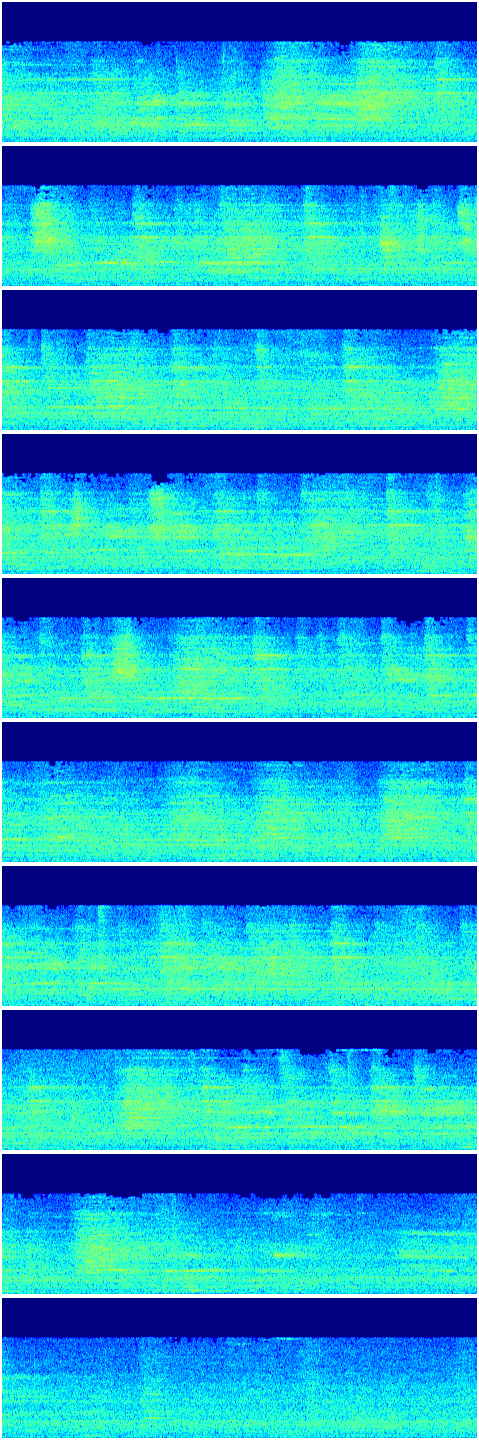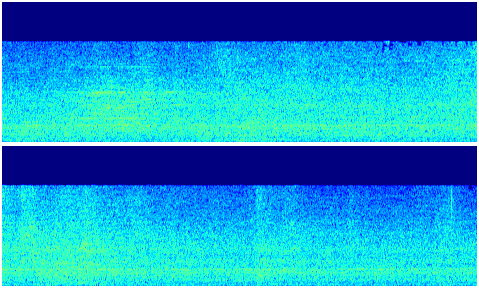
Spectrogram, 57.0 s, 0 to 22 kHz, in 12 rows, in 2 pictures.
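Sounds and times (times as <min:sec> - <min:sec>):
restaurant room noise: 0:00.0 - 0:57.0.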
